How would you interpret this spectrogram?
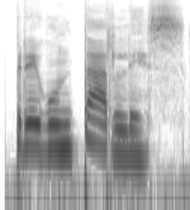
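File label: toAskYouThem, Spanish, female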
